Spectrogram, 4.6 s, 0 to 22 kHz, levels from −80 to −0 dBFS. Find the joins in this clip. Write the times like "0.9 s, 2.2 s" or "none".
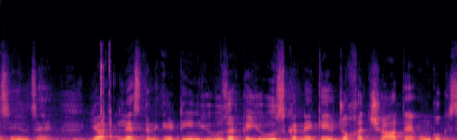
none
